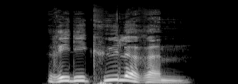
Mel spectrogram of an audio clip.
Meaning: strong dative masculine/neuter singular comparative degree of ridikül
- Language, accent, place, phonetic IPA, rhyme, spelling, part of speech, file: German, Germany, Berlin, [ʁidiˈkyːləʁəm], -yːləʁəm, ridikülerem, adjective, De-ridikülerem.ogg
